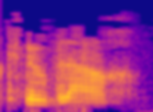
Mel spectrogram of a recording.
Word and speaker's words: Knublauch: The name is in German pronounced Knoblauch.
